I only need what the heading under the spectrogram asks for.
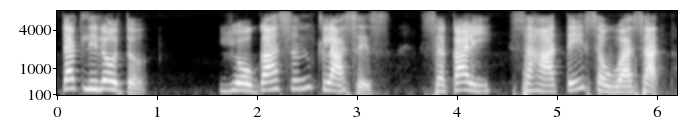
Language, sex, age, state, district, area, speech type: Marathi, female, 45-60, Maharashtra, Kolhapur, urban, spontaneous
